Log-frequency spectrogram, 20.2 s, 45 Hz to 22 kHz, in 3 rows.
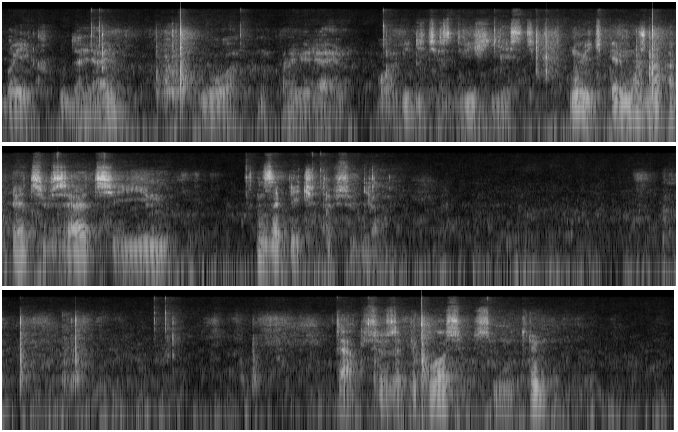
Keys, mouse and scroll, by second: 2.4-3.8 drag, 5.3 shift+Left, 9.9-16.2 drag, 16.8 middle click, 18.3-20.2 drag.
